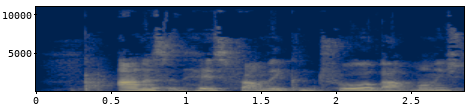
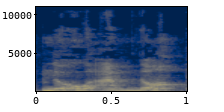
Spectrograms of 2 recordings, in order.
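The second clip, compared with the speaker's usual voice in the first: high, louder snap; retort; 9 semitones higher, 5 dB louder, slower than usual. Acted. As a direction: fire it back, defensive. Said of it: "Peter retorted".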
